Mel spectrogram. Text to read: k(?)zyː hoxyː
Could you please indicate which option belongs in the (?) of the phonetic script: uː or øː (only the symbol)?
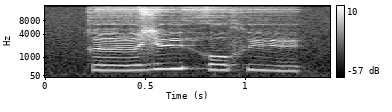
øː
